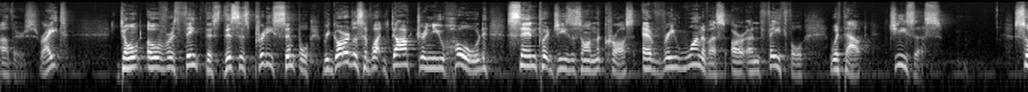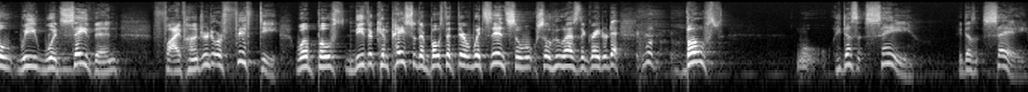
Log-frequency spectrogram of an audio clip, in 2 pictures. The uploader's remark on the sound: LIVE Services at Sunshine.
